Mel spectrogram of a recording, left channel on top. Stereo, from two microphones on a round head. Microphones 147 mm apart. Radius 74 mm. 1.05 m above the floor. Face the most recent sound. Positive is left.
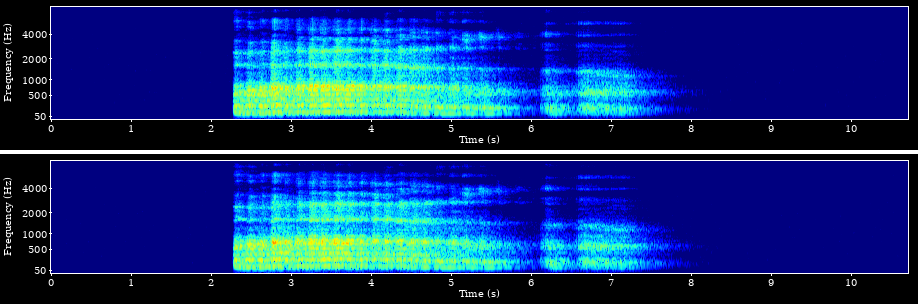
turn(degrees=25)  # may be behind; listen again after turning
